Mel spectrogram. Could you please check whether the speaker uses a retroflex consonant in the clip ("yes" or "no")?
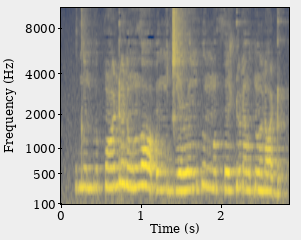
yes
